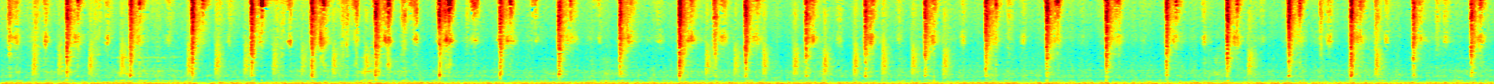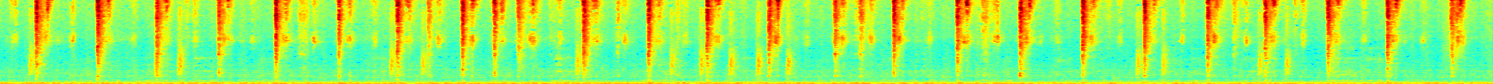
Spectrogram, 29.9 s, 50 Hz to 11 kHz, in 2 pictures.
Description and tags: SALZ SCHÜTTLER 03.02.2015 19-37 UHR
These samples were made with my H4N or my Samsung Galaxy SII.
I used a Zoom H4N mobile recorder as hardware, as well as Audacity 2.0 as Software. The samples were taken from my surroundings. I wrote the time in the tracknames itself. Everything was recorded in Ingolstadt.
ambiance, nature, field-recording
